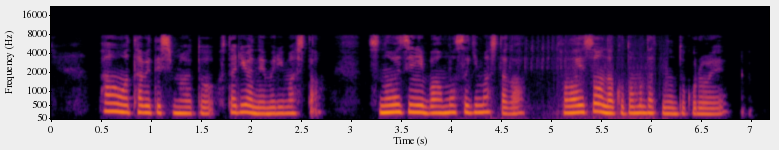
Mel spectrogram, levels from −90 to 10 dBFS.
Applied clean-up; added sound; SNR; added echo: neural separator model SepFormer DNS4.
